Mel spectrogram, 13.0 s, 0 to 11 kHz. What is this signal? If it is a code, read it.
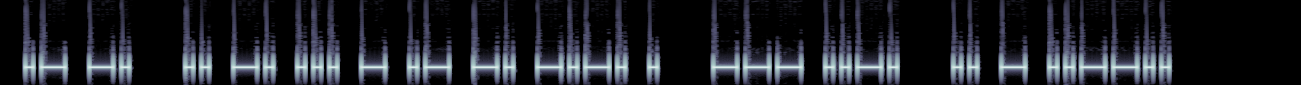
Morse code, heard as a keyed tone, about 15 wpm, 700 Hz. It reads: AN INSTANCE OF IT?
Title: Sentences from Top 1000 Words - Review Part 5 - 15wpm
